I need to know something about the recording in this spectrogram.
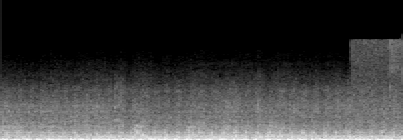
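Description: Motorcycle running steadily at riding speed, heard as an even low rumble.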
